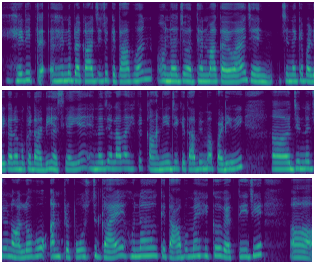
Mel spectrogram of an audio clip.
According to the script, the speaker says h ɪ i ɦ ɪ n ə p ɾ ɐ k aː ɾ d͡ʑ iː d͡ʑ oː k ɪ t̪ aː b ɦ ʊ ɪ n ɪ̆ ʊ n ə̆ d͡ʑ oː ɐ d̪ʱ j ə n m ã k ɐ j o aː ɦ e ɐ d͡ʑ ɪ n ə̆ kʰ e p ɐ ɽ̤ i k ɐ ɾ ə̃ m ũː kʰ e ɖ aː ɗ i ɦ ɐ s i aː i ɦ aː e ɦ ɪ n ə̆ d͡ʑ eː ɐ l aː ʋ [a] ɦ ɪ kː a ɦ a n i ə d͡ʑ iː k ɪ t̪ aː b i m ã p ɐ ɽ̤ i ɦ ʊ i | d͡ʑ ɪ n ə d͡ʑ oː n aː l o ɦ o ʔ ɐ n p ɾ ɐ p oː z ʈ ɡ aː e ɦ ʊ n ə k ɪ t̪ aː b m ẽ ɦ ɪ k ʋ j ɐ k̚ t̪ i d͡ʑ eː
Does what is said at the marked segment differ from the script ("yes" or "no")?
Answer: no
